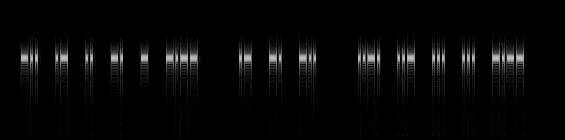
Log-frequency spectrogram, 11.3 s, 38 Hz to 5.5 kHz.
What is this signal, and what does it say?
Morse code, heard as a keyed tone, about 25 wpm, spaced as for 16 wpm, 700 Hz. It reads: DAINTY AND FUSSY
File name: Pinocchio / Pinocchio ch7 10 25 ik1hge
